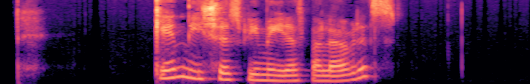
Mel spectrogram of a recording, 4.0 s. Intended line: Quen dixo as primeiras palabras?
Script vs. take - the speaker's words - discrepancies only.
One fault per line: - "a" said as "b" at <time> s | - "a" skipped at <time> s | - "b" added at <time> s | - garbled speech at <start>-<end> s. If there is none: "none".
none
